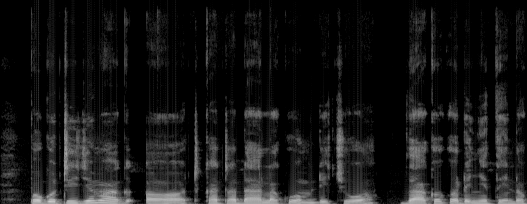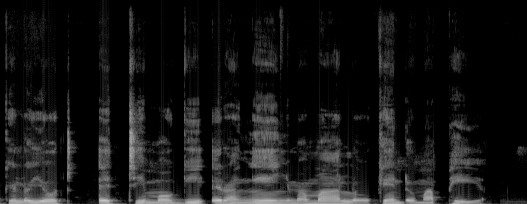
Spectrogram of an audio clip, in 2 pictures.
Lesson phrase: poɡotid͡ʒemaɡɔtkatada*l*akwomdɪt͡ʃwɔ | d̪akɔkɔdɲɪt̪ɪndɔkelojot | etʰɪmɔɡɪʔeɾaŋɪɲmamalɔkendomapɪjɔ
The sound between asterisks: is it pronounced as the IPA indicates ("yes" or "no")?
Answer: yes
